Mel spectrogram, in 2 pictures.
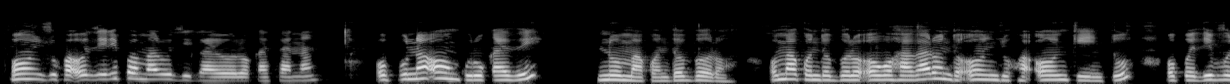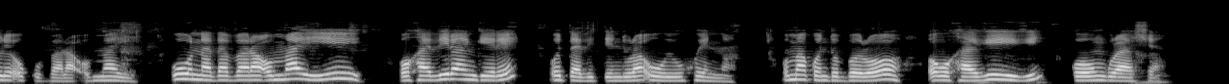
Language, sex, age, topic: Oshiwambo, male, 25-35, agriculture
